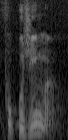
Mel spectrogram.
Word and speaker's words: Fukushima: de Fukushima.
